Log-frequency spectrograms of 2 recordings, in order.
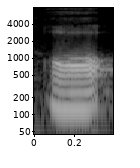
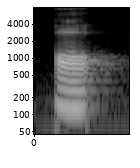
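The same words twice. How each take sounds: First: Back vowel with tongue pulled back, like father. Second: Central vowel with tongue slightly further forward. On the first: The speaker calls it wrong. "The Japanese sound is not A" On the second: The speaker calls it right. "tongue position is slightly more forward than the vowel found in father"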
